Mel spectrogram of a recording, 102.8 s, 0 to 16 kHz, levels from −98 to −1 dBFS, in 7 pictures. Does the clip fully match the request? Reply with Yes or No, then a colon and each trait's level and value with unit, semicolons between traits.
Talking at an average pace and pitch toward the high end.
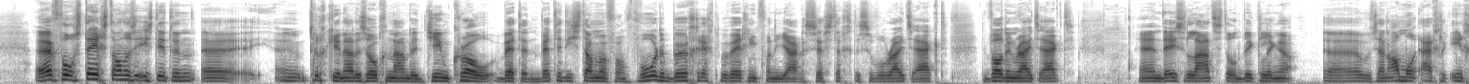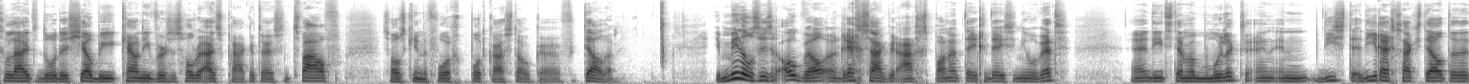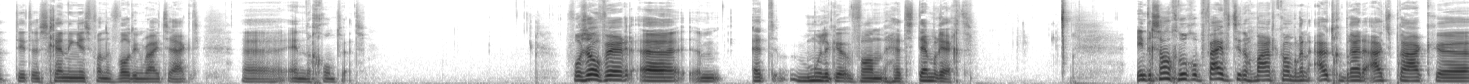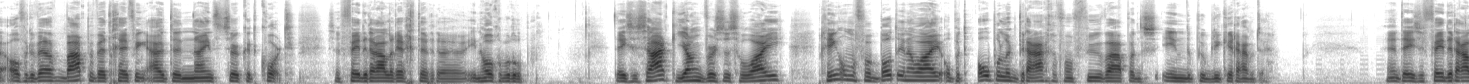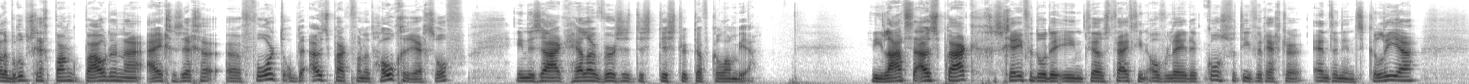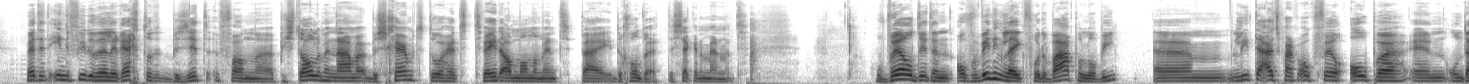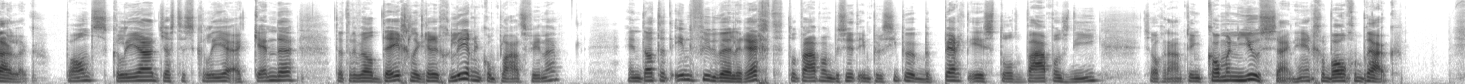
No: average, 155 wpm; medium, 140 Hz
